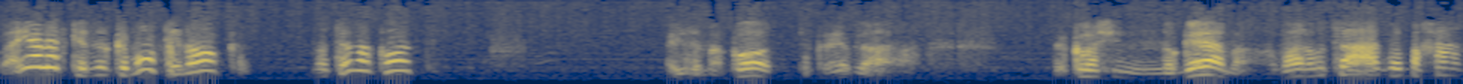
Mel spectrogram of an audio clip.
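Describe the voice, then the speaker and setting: A man preaching by telling a story with emotion, rising now and then to loud, high cries. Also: very animated, vocal fry, long pauses, breathy edge, phone-quality sound. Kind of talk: storytelling sermon.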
